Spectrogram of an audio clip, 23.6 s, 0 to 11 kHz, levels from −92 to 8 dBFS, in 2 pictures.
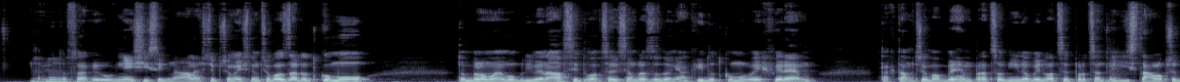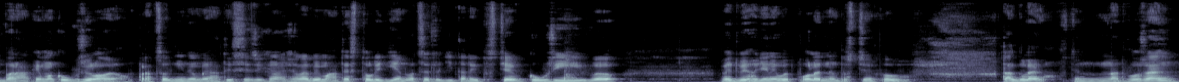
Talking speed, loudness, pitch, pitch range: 165 wpm, -25 LUFS, 95 Hz, 90-100 Hz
